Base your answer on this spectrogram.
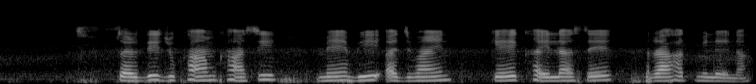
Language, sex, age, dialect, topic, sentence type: Bhojpuri, female, 36-40, Northern, agriculture, statement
